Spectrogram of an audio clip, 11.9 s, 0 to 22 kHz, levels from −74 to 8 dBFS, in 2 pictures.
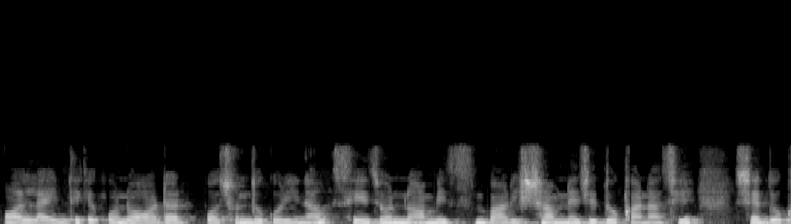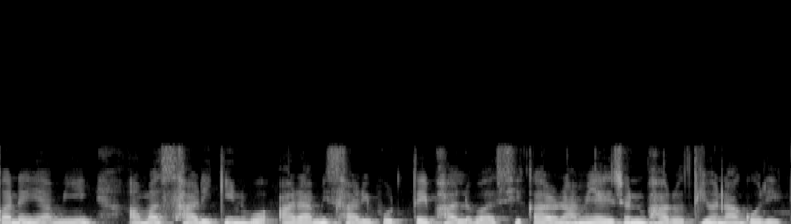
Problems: continuous background conversations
